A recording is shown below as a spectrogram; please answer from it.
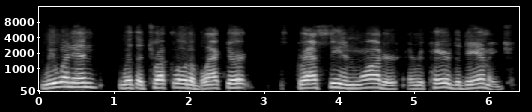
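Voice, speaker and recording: A man's voice: on the high side, a little slow, no echo. An older man from Wisconsin calling in over the phone to a talk stream, speaking in an earnest, plain-spoken way as a detecting club founder. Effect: heard over the phone. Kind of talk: casual call-in chat. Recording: dull dry phone audio.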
